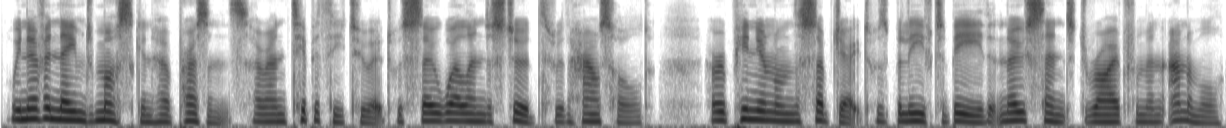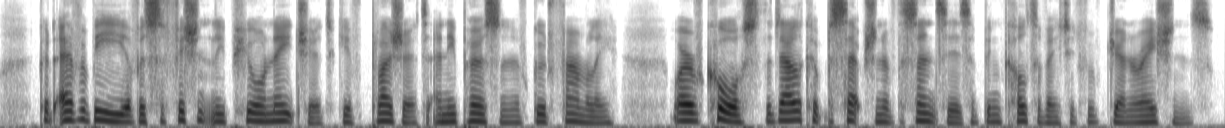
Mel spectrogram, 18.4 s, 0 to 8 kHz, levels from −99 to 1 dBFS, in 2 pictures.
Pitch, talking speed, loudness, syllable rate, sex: 170 Hz, 210 wpm, -22 LUFS, 6.5 syllables/s, female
